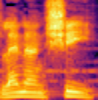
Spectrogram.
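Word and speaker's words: Leannán Sídhe: The Lenan Side, pronounced Lenan Shi, is a haunting and tragic figure in Celtic mythology, particularly in Irish and Scottish folklore.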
